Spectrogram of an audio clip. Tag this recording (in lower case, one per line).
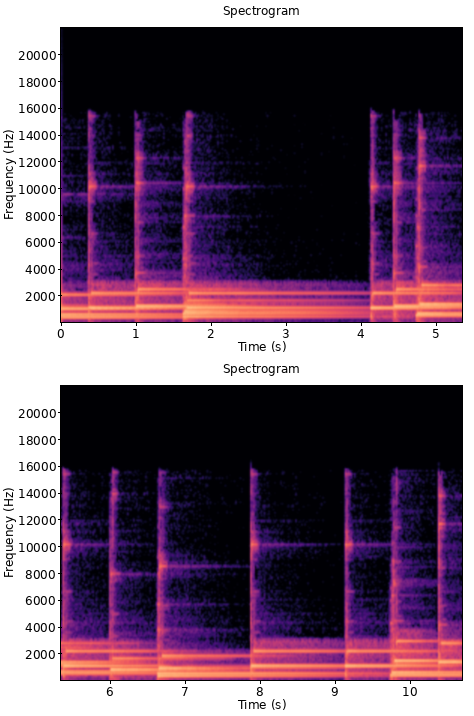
music
soundtrack music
